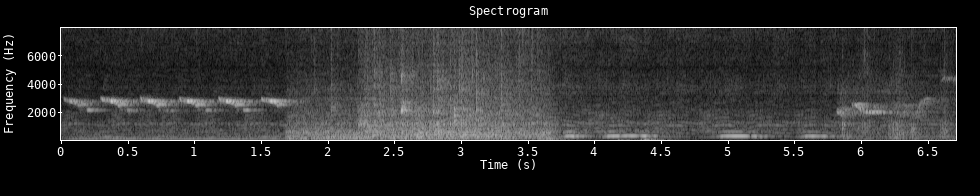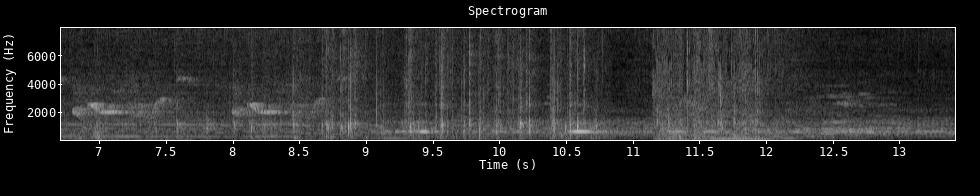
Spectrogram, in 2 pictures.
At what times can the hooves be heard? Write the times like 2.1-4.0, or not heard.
5.8-12.1.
